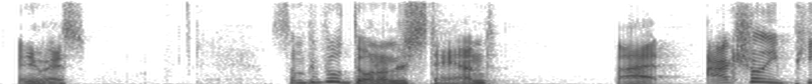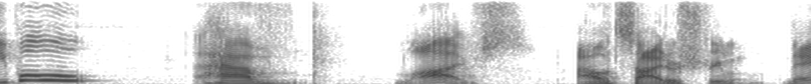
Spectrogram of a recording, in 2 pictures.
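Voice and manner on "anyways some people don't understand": ordinary talk, nothing marked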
